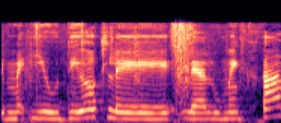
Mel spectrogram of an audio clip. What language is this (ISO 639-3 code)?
heb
